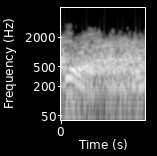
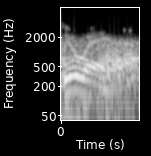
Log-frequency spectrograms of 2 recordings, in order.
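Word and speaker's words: Duhe: Douay changed his name on it. It used to be Douay. Just Douay. Yeah. Apparently, though, the Cajun pronunciation is Douay.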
